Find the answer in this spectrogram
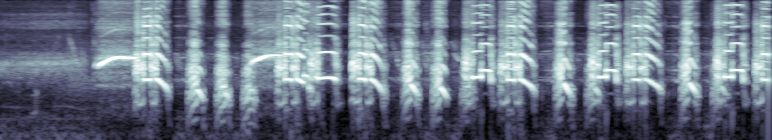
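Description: A female grey francolin gives loud, harsh, squawking notes, about four a second, in a steady run of roughly fourteen. A faint hum precedes the calling.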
